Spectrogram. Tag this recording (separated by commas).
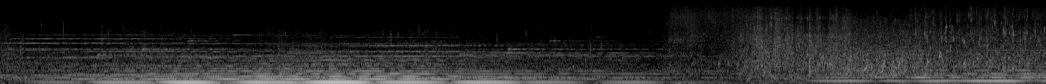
Music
